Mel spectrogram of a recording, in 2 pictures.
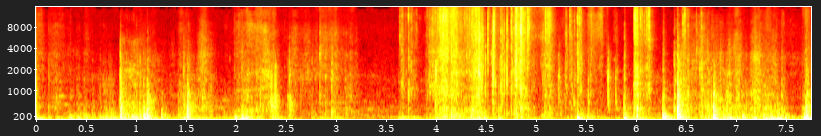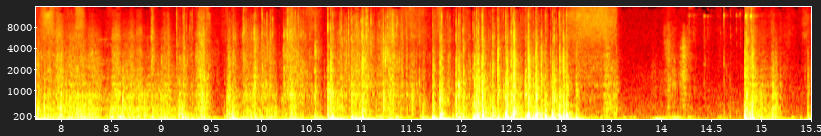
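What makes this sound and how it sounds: Both hands rapidly tap and lightly scratch the lid of a closed Bendicks Mint Collection box, a flat rectangular printed cardboard box about 30 cm wide, hollow with the chocolates inside, using fingertips and painted medium-length nails. Quick, dull, low-pitched taps come in an uneven, fast rhythm, mixed with bright, dry scratching and crinkling bursts. Each tap dies away almost instantly.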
